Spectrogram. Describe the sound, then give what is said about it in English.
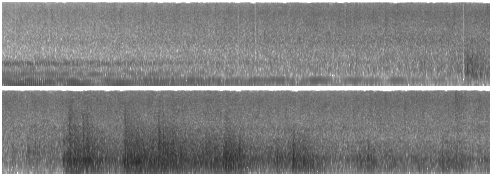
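A low rolling rumble of thunder builds, then breaks into loud, crackling claps over a steady roar of heavy rain at night, intense with no voices. “Looks like it's gonna rain to beat all hell tonight.”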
